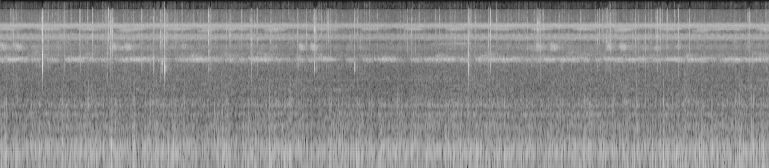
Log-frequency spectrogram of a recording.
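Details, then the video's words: Night crickets keep up a continuous thin, shrill trill over a campfire, broken by scattered snapping crackles and a steady low roar of burning wood. "Campfire Crackles 🔥 & Cricket Calls"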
